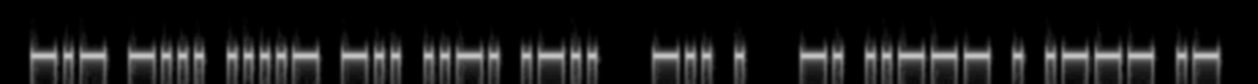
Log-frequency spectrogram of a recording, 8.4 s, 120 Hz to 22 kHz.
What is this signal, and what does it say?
Morse code, heard as a keyed tone, about 22 wpm, 700 Hz. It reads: KB4DFL DE N2EJA
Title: USA Callsign DE Callsign 22wpm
